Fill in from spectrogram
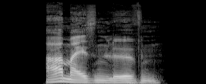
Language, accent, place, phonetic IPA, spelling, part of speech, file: German, Germany, Berlin, [ˈaːmaɪ̯zn̩ˌløːvn̩], Ameisenlöwen, noun, De-Ameisenlöwen.ogg
- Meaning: 1. genitive/dative/accusative singular of Ameisenlöwe 2. plural of Ameisenlöwe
